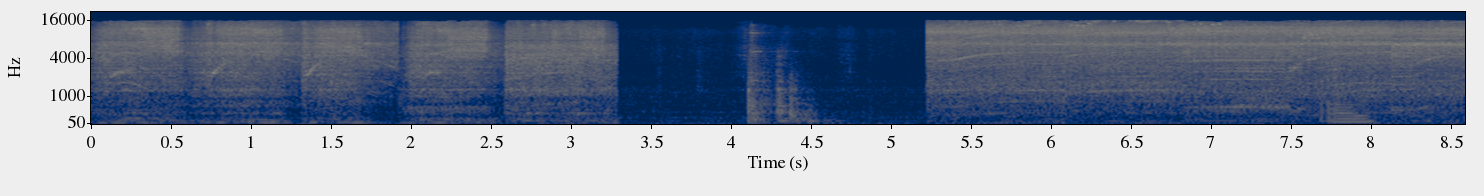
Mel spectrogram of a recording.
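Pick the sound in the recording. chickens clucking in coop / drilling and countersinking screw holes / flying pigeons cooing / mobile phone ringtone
drilling and countersinking screw holes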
